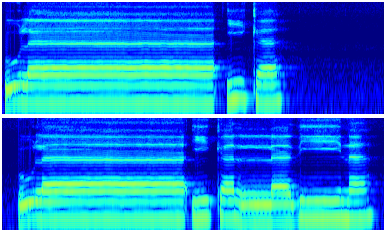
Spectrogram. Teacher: Kemudian kita dapati beberapa mad wajib muttasil, yang mana diantaranya terdapat di kata ulaika, ulaika alladzina. Mad wajib muttasil boleh dibaca 4 atau 5 harokat, yakni dengan catatan kita harus disiplin dan konsisten dalam membaca panjang mad tersebut.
